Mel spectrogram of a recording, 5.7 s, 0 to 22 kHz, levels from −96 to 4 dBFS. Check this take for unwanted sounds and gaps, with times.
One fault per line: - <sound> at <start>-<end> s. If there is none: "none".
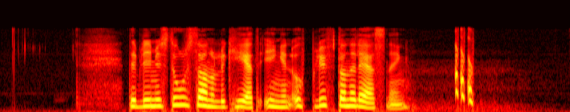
- chirp at 4.5-4.8 s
